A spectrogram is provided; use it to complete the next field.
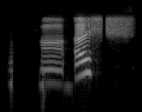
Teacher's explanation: Shin ada hemburan suara. Okey, hemburan. Suara yang berhembur.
